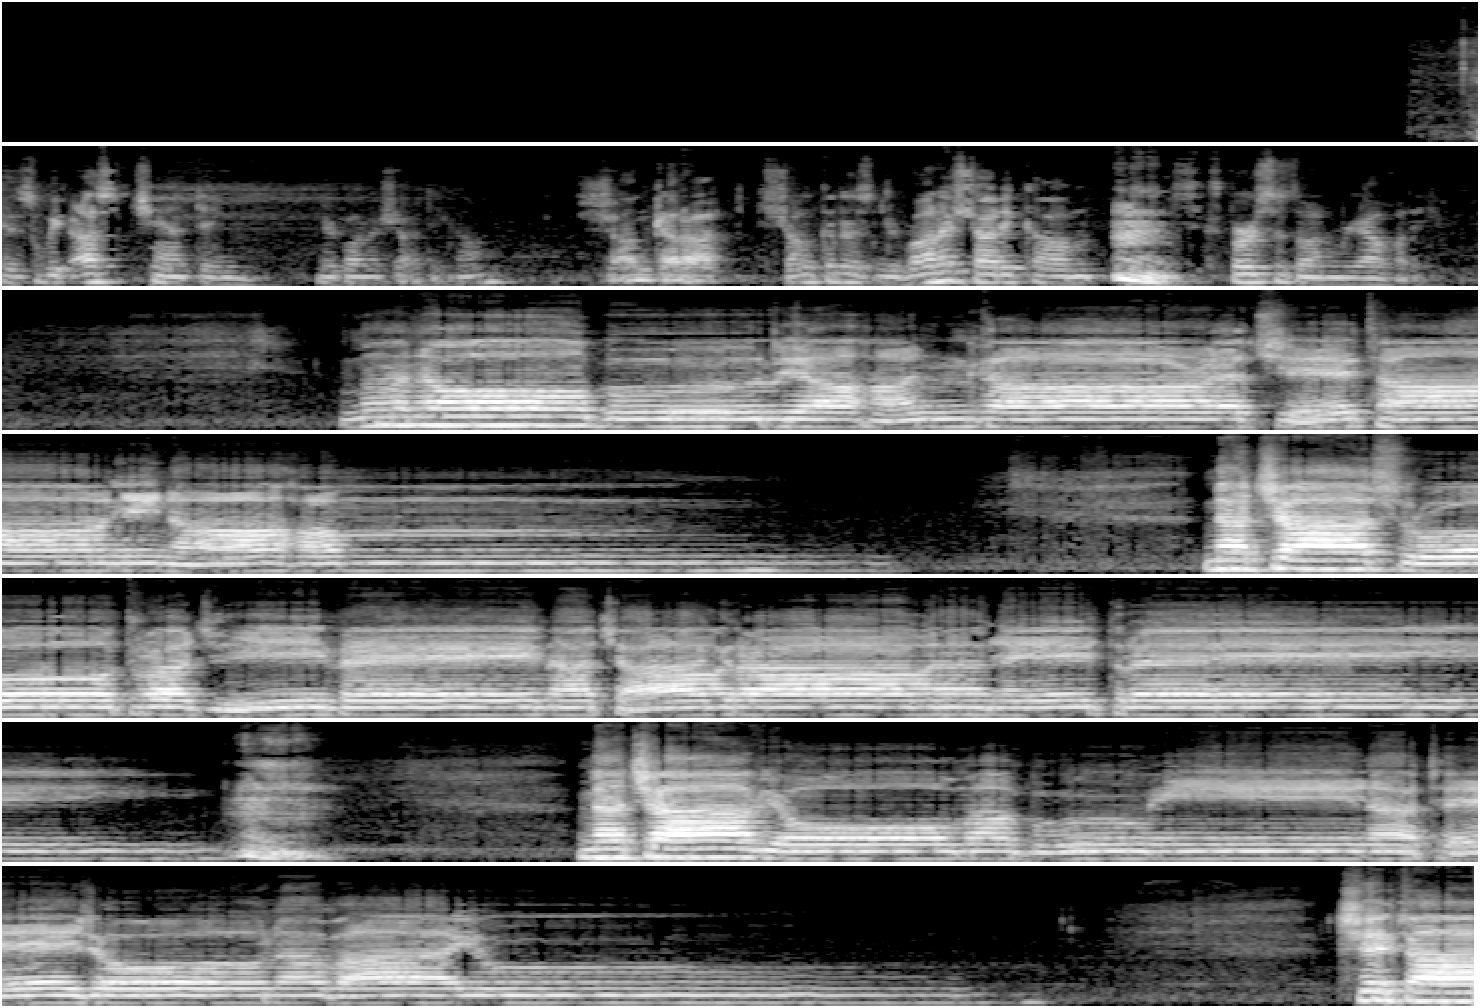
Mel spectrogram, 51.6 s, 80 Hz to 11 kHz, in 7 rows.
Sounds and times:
Mantra: 0:16.4 - 0:26.6, 0:28.1 - 0:38.4, 0:39.8 - 0:49.5, 0:51.0 - 0:51.6.

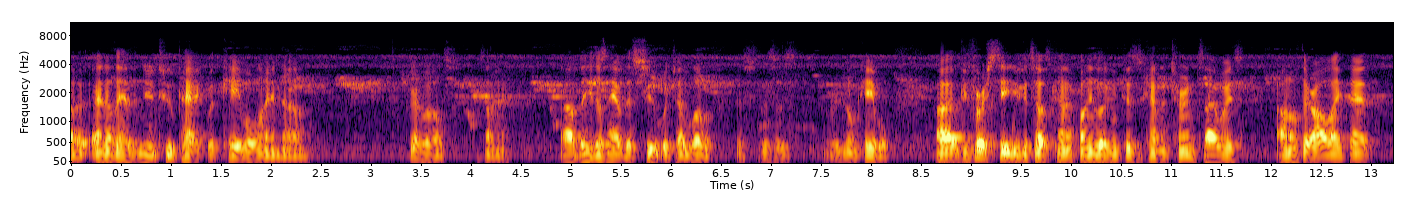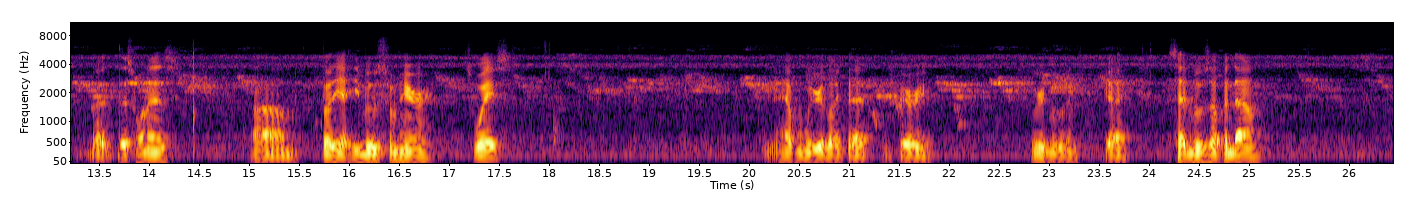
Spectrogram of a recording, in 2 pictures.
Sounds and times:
Speech: 0:00.0 - 0:02.4, 0:03.4 - 0:14.3, 0:15.0 - 0:17.6, 0:20.2 - 0:21.8, 0:22.8 - 0:25.2.

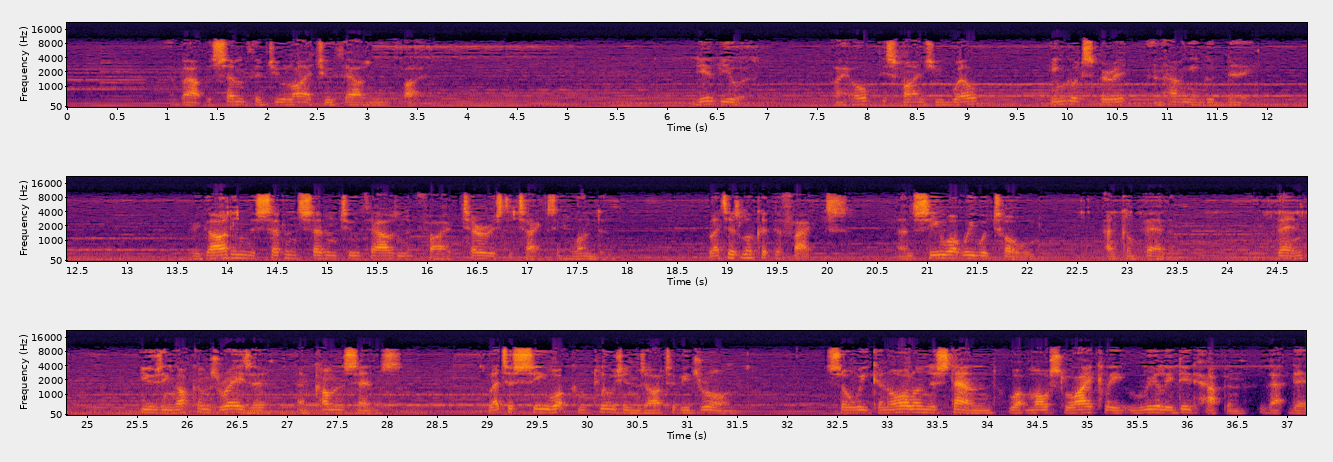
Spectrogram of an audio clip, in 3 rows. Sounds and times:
Speech: 0:01.0 - 0:03.6, 0:06.2 - 0:06.9, 0:07.7 - 0:09.2, 0:09.8 - 0:11.9, 0:13.7 - 0:17.9, 0:18.8 - 0:22.1, 0:22.8 - 0:23.5, 0:24.5 - 0:24.8, 0:25.6 - 0:28.1, 0:29.0 - 0:31.6, 0:32.4 - 0:37.1.

